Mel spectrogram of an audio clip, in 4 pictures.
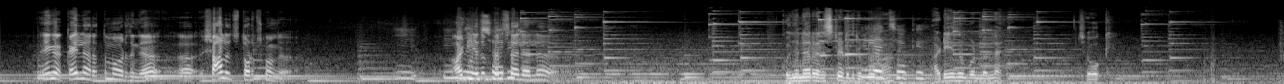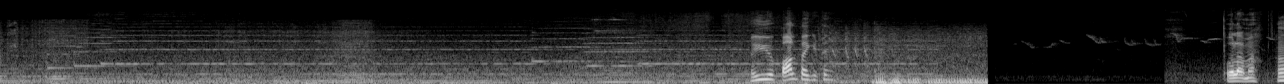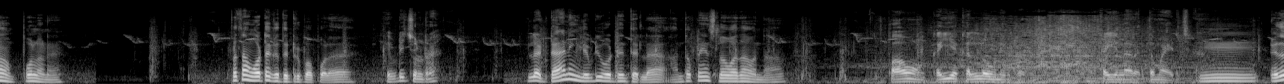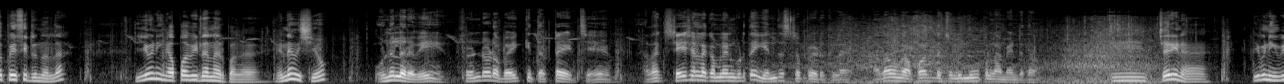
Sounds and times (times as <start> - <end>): Music: 0.0 - 22.7
Outside, urban or manmade: 0.0 - 51.3.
